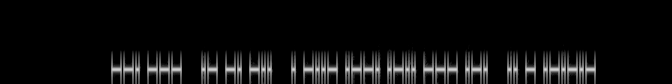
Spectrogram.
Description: Morse code, heard as a keyed tone, about 40 wpm, 700 Hz. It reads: GO AND EXPLOR IT.
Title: Sentences from Top 1100 Words 40wpm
